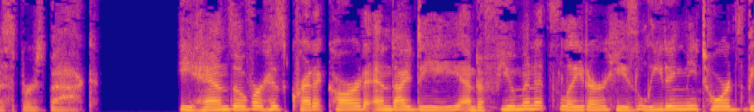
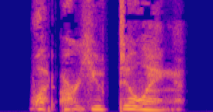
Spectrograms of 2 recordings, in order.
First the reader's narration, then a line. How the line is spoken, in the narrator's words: I whisper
